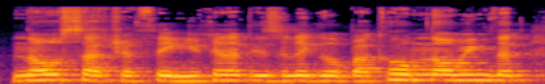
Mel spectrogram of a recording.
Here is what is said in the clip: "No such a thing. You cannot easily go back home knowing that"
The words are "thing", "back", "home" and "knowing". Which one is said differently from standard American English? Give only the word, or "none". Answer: none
